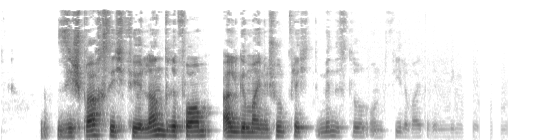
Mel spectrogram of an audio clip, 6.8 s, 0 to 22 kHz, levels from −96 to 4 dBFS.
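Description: A speech recording whose fade-out, running from about 3 s to the end at 6.76 s, is processed with too few bits and no dither, which fits 11-bit resolution. This causes truncation distortion on a fade from 3.08 s onward, turning the tail gritty, worst from 4.51 s to 6.76 s.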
